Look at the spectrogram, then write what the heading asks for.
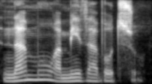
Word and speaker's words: Namu Amida Butsu: En pronunciación japonesa se convirtió en Namu Amida Butsu, que es el canto que se oye hoy en día.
